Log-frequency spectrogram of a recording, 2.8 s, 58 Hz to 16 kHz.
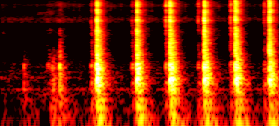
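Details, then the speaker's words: Nektar Panorama T6 MIDI controller played with sound off, on an unmodified octave: sharp plastic clacks about three per second as keys are struck and spring back onto hard stops; noisy key release before the softening-strip mod. "so all you're doing is listening to the the clicking of the keyboard so you get this kind of"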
